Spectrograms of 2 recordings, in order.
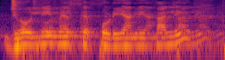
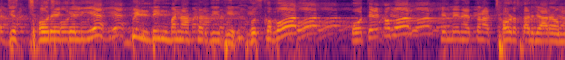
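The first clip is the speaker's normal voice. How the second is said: fiery preaching; 7 semitones higher than usual. Acted. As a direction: preach it hard to the crowd. Preaching at full force. (जोशीला प्रवचन, ऊँची और ज़ोरदार आवाज़)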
